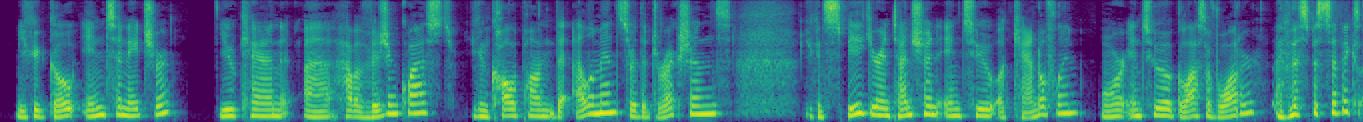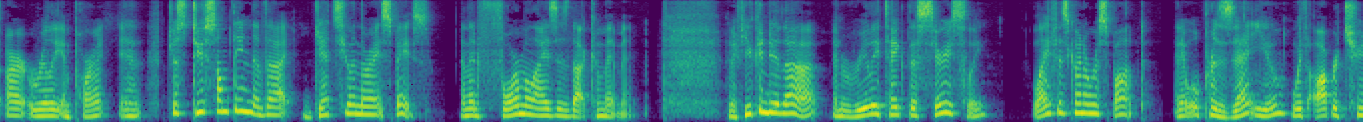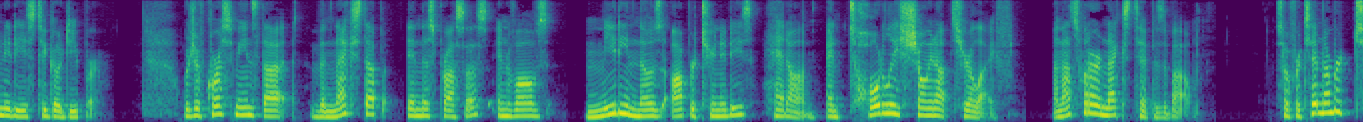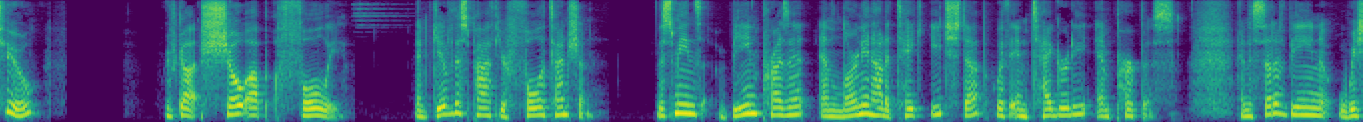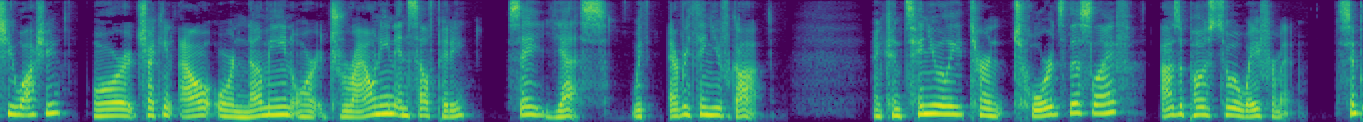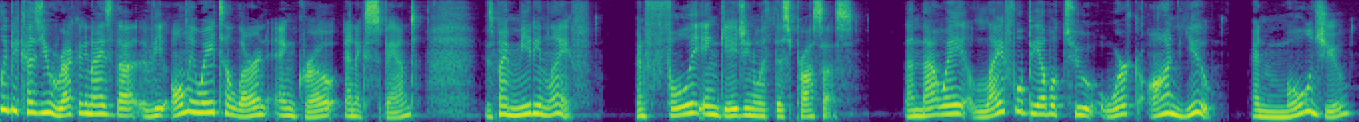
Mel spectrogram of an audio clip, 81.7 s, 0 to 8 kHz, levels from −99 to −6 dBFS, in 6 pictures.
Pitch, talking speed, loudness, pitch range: 175 Hz, 160 wpm, -18 LUFS, 155-205 Hz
